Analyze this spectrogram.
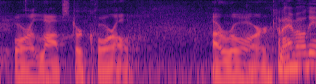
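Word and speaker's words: aurore: Auror. Auror. That's the only pronunciation, right?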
